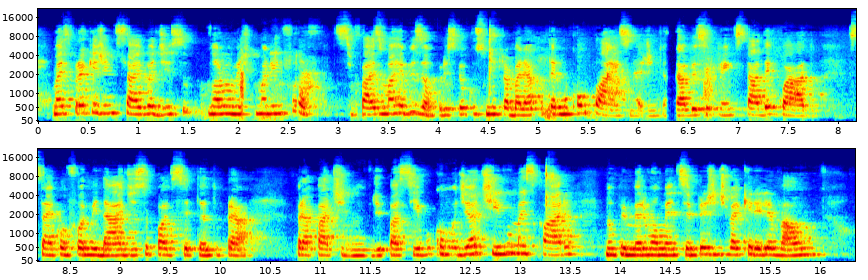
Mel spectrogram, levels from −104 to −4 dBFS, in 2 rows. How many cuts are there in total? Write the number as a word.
zero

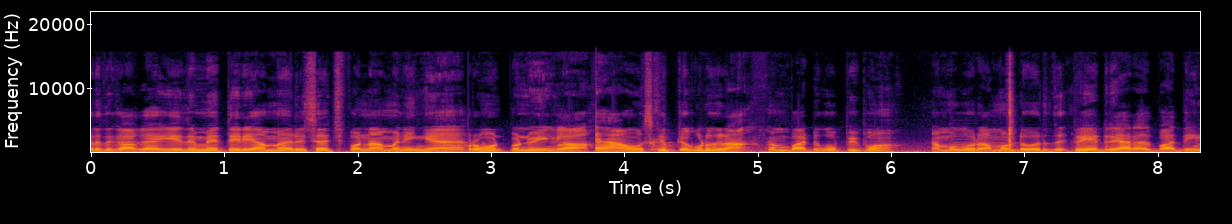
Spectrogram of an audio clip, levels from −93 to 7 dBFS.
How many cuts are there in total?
two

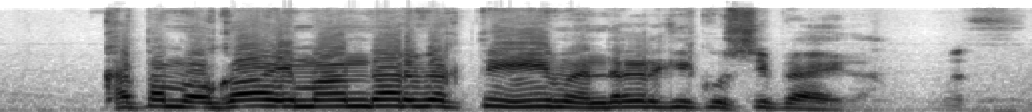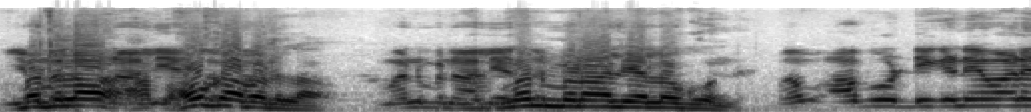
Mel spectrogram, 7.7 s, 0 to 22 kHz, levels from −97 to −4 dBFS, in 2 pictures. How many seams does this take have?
zero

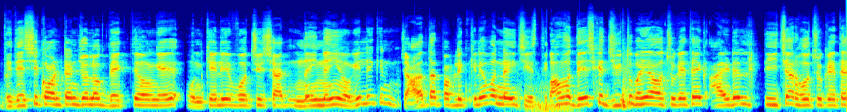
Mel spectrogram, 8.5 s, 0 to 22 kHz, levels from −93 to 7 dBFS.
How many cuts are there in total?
one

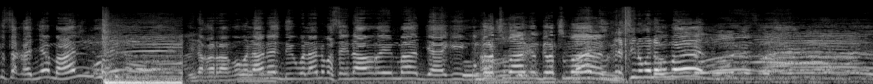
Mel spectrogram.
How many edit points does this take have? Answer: two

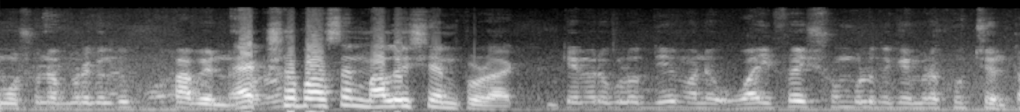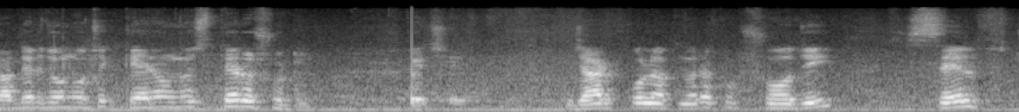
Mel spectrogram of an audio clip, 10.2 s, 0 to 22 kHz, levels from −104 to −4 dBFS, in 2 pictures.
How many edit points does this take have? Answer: two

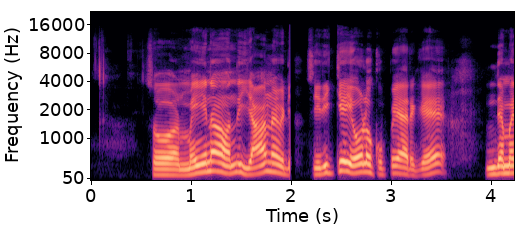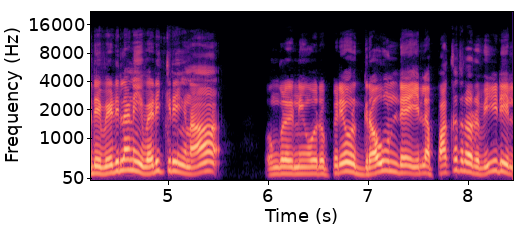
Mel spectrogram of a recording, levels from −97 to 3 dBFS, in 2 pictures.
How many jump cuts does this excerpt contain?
one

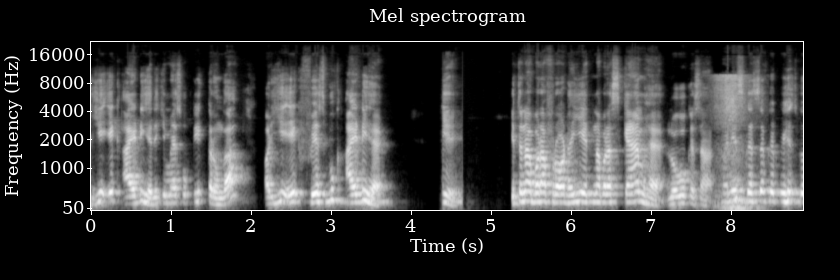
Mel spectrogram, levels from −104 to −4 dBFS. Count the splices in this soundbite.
one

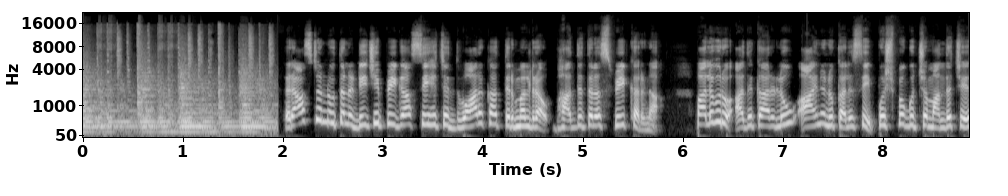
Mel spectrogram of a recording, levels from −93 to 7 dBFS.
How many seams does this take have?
one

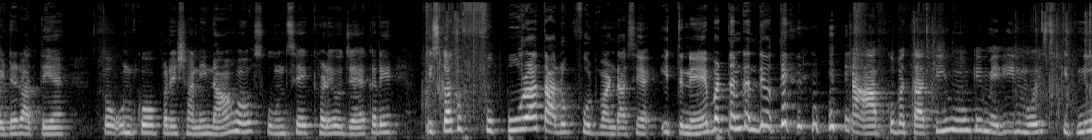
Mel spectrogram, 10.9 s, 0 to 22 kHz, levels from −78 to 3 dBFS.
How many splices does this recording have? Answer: two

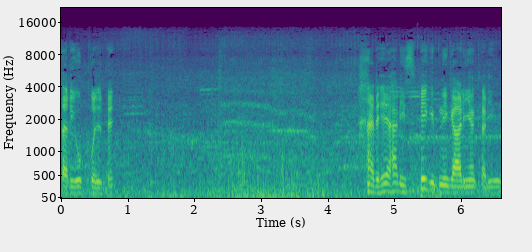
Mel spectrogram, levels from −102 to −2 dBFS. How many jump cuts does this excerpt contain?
zero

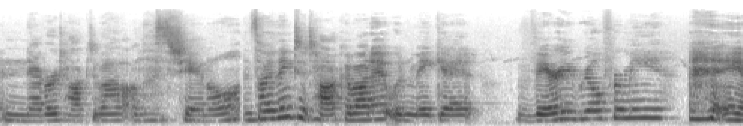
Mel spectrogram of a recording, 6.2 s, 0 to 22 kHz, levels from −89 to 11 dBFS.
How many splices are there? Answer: one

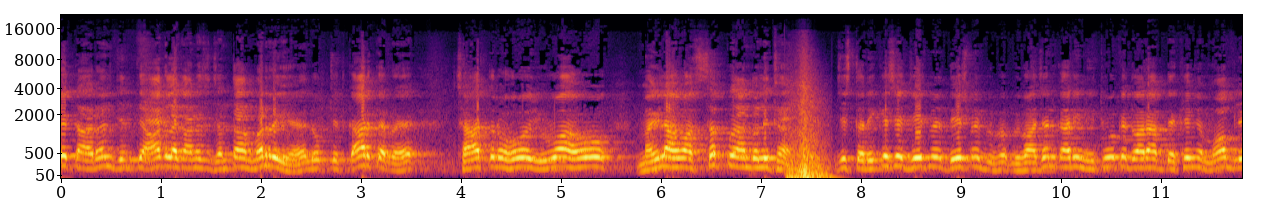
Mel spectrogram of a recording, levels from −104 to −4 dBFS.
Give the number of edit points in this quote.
one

